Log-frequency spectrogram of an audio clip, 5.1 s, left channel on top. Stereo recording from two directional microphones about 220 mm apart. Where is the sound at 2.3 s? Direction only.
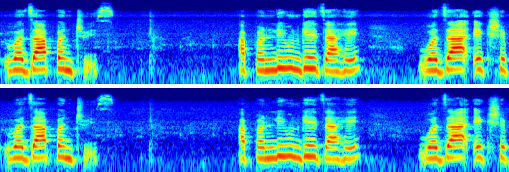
10° left (ahead or behind).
